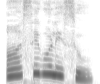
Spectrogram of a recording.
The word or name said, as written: ಅಸುಗೊಳಿಸು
